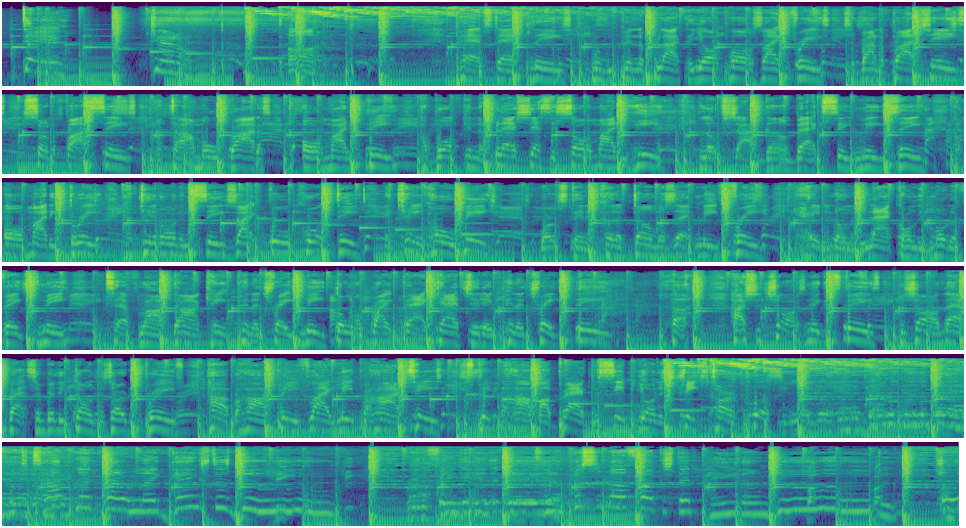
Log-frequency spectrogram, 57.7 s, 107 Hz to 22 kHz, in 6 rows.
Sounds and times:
Music: 0.0s - 57.6s.

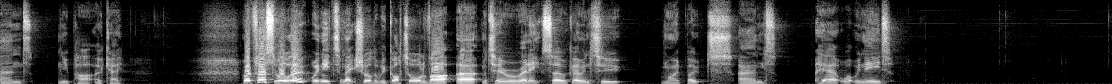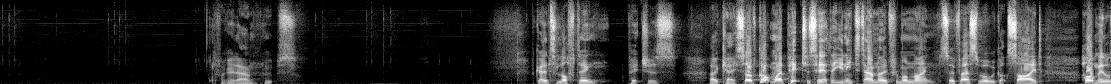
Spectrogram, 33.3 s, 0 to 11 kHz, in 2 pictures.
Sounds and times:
Speech: 0.0s - 1.9s, 3.6s - 13.5s, 19.8s - 21.3s, 24.7s - 33.3s.

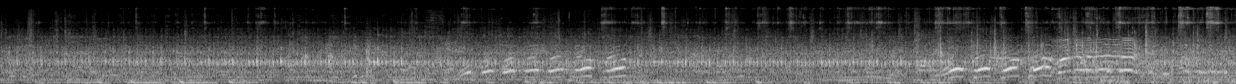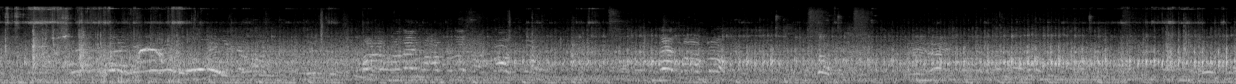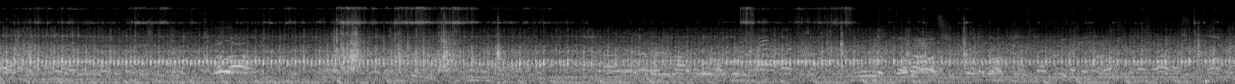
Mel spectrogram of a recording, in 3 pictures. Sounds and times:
Speech: 0.0s - 17.9s, 18.7s - 23.0s, 24.0s - 29.6s, 30.6s - 37.0s
Music: 0.0s - 37.0s
Truck: 0.0s - 37.0s.

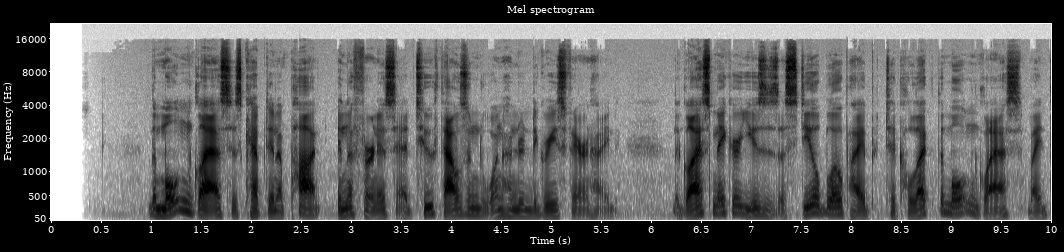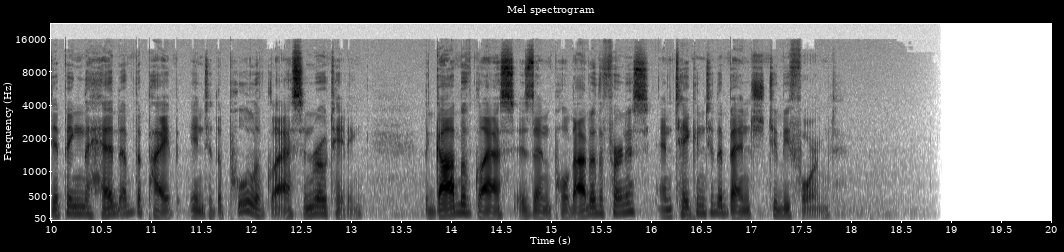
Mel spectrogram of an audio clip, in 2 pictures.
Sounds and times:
Speech: 1.0s - 13.2s, 13.8s - 18.0s.

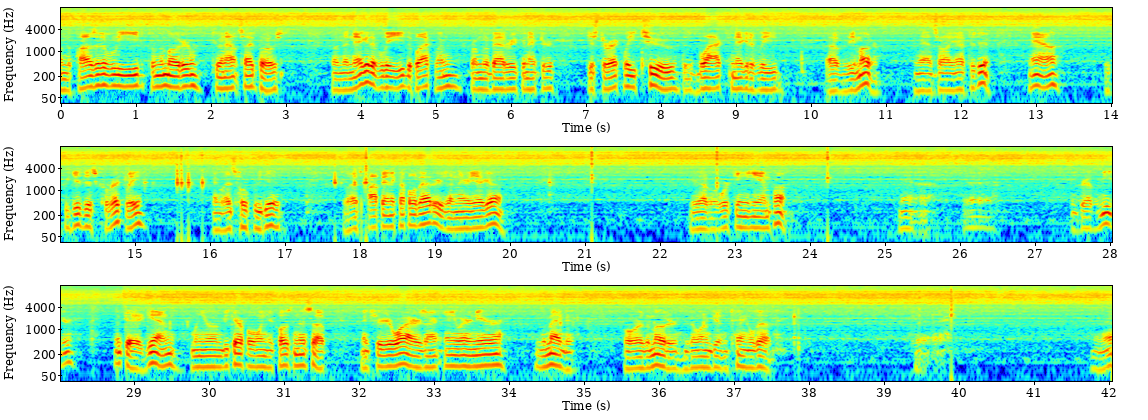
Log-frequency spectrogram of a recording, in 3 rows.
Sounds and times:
Speech: 0.0s - 3.0s, 3.6s - 9.6s, 10.2s - 15.2s, 16.0s - 17.0s, 17.8s - 20.0s, 22.4s - 23.8s, 25.2s - 26.6s, 27.5s - 34.9s, 35.5s - 37.7s, 39.4s - 39.9s, 41.8s - 42.0s.

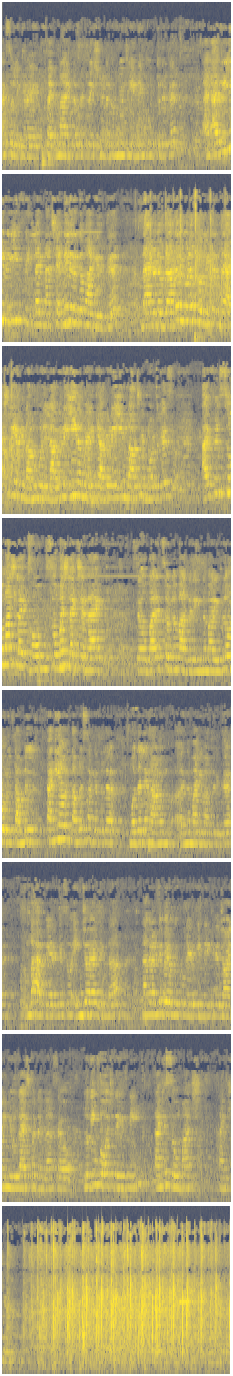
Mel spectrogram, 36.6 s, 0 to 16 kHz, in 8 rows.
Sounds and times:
Female speech, woman speaking: 0.0s - 32.3s.

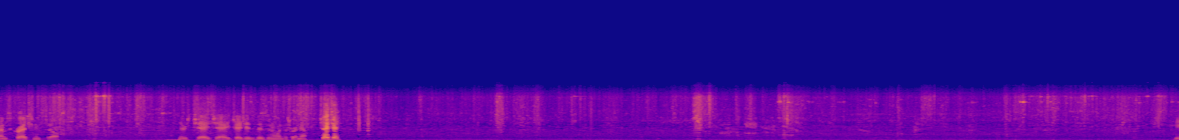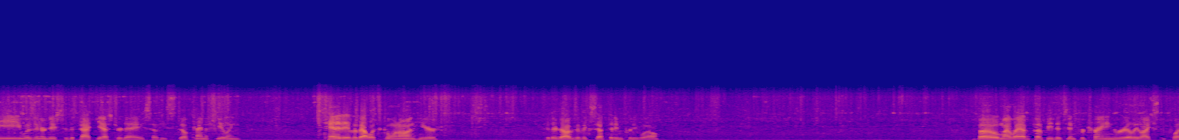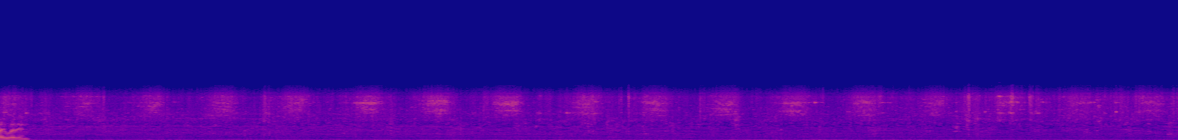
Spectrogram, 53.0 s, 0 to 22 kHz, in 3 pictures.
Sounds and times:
Speech: 0.0s - 0.9s, 2.7s - 5.2s, 17.6s - 21.3s, 22.5s - 24.3s, 25.9s - 27.6s, 32.3s - 35.8s.

